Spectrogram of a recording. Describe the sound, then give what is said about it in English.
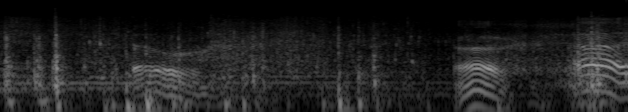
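A small boat rocks on the water in dense fog, with steady lapping and wooden creaks, and a few muffled, groaning vocal sounds rising and falling over it. “The rocking movement of the small boat didn't help the dull, throbbing pain in my head.”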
